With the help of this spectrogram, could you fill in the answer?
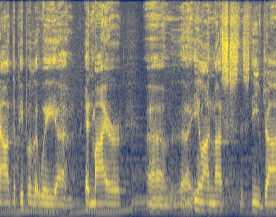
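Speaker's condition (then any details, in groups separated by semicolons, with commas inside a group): No condition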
